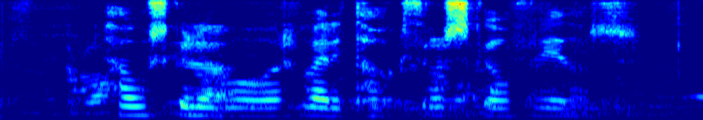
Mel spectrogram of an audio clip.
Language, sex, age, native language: Icelandic, female, 15, Icelandic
